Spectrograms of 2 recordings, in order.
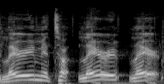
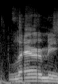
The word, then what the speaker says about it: Laremy: Larry Tunsil. How you say his name? Golly. Laremy. Say it again. Laremy Tunsil, excuse me.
